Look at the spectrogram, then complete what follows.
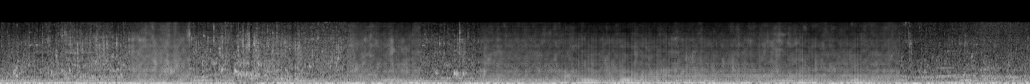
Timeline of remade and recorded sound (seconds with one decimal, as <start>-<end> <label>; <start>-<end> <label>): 0.0-1.3 recorded; 1.3-1.9 remade; 1.9-3.5 recorded; 3.5-4.2 remade; 4.2-4.8 recorded; 4.8-9.0 remade; 9.0-10.3 recorded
